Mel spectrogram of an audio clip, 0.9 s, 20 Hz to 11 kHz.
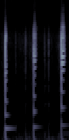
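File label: damped SCALE B4, Funk Guitar; 90 s Sample CDs; Zero G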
